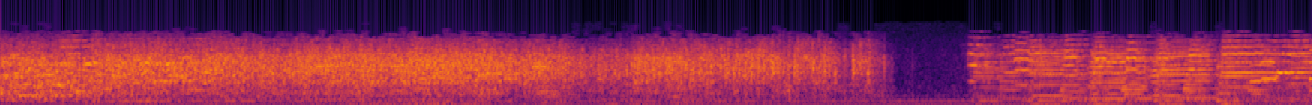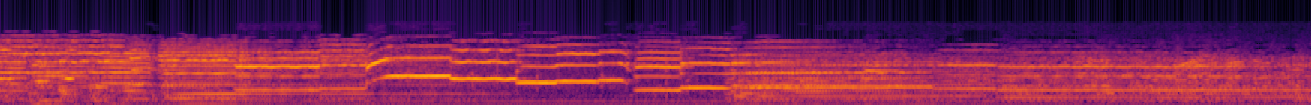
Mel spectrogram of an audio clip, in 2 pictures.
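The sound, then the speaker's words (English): A dense, roaring wash of din and bustle from fast-moving crowds in a subway fills the first few seconds. It then cuts off abruptly and gives way to orchestral music with sustained, shifting notes. “We're in the subway amidst the rush and bustle of the fast-moving crowds with the roar and din of the machine age.”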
